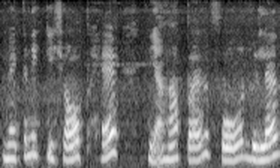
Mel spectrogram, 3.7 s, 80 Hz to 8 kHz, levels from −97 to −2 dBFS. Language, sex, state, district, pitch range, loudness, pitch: Hindi, female, Madhya Pradesh, Dhar, 225-265 Hz, -16 LUFS, 245 Hz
